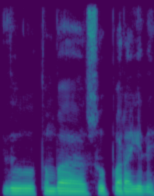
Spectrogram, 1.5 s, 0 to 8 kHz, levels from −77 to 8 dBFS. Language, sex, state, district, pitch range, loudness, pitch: Kannada, male, Karnataka, Belgaum, 105-110 Hz, -23 LUFS, 110 Hz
